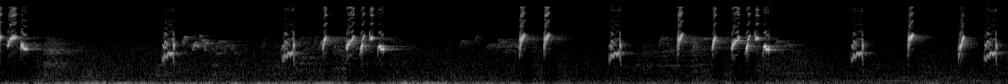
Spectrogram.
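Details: Red-whiskered bulbuls kept in cages sing a phrase-for-phrase duel in the southern master-pattern style. Loud, clear, chirpy notes come in quick clusters roughly every second or two throughout.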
